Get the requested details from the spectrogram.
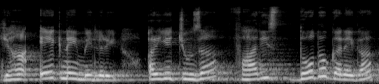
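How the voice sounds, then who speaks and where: A woman reads out a cheeky young man trading insults with his friends, voice slightly high and mellow. The lines come teasing and boastful, as banter in an audiobook. Light reverb hangs on the recording. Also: moderate pace, natural voice. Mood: ranting. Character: brash joking young man, cheeky and loud.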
